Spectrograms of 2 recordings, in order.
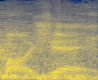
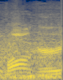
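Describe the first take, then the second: First: The name is pronounced the French way. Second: The name is pronounced the usual English way. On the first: This is how the player now asks it be said. The speaker calls it right. "pronounce it the French way" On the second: This is how the name was long said. The speaker calls it wrong. "for years he's been known as Quincy Mauger"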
